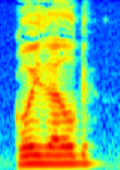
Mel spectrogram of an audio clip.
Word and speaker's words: Gaeilge: And we are going to talk about Old Irish, sometimes known as Old Gaelic or Gaeilge, if I pronounce that correctly.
